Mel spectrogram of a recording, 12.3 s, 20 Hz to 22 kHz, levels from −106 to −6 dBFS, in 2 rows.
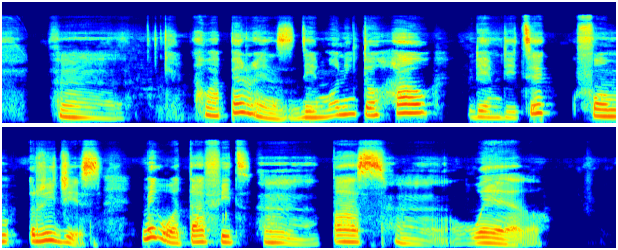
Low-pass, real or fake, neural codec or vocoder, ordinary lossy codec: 14.4 kHz; real; none; none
